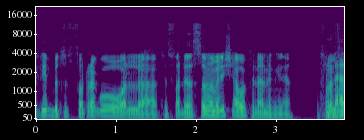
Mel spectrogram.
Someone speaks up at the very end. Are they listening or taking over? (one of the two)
taking over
